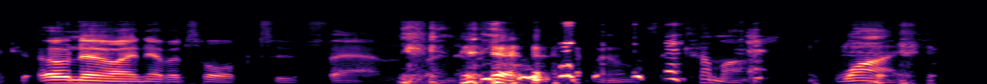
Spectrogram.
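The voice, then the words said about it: Posh British accent. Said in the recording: “Why did you use a British accent for that? ... I just decided to go posh.”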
